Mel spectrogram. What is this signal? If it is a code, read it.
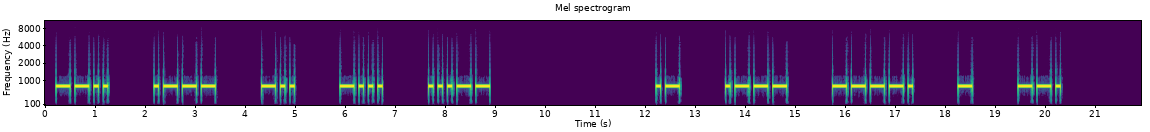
Morse code, heard as a keyed tone, about 13 wpm, spaced as for 7 wpm, 800 Hz. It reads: ZJDB3 AJ9TG
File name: LEZIONI / 8 YJ45 / 8 YJ ws 12wpm 3342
